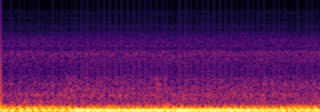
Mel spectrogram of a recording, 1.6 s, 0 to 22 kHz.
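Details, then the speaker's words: Nissan 350Z after CD009 gearbox swap, lightweight flywheel and clutch upgrade, first start: deep even rumble, no rattles, clunks or grinding; clutch disengaging properly, engine and driveline healthy. "so far so good nothing sounds weird I can feel and hear the clutch disengaging when I'm pressing"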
